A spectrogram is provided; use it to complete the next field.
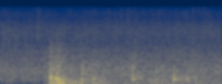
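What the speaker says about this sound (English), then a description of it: "That's a nice ambient rain sound." Rain and thunder ambience in the PUBG video game: steady rain hiss with a heavy thunder rumble that swells early and rolls on in several fainter waves.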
